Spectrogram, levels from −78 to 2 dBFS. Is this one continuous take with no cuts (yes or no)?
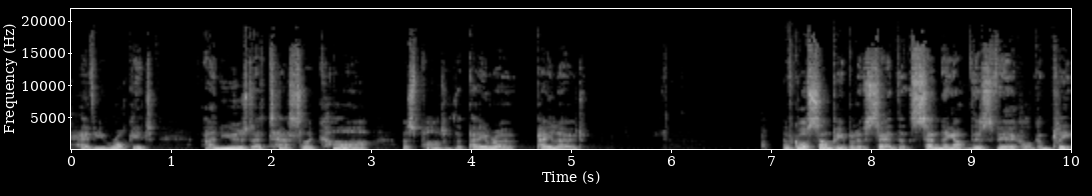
yes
